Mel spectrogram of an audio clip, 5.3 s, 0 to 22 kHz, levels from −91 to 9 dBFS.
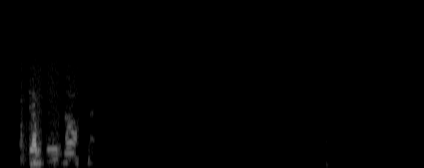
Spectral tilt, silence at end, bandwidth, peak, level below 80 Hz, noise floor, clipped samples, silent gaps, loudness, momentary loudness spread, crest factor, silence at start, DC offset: -7 dB/octave; 4.3 s; 6.8 kHz; -28 dBFS; under -90 dBFS; under -90 dBFS; under 0.1%; none; -48 LUFS; 11 LU; 28 dB; 0.25 s; under 0.1%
